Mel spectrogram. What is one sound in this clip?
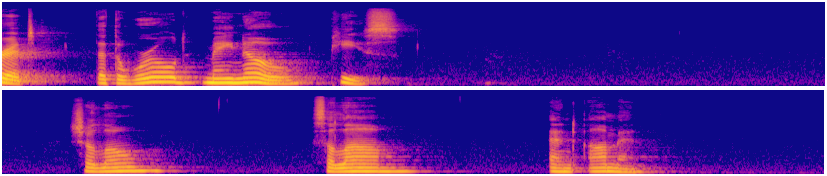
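A woman speaks calmly into a microphone, with long pauses.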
